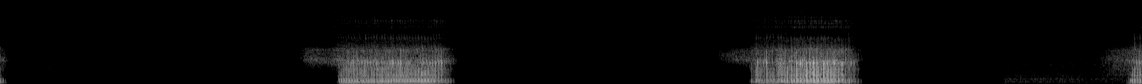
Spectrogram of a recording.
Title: STRONG SNORING SOUNDS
